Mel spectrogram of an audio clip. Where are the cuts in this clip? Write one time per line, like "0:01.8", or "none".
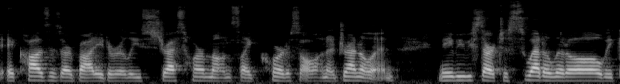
0:04.2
